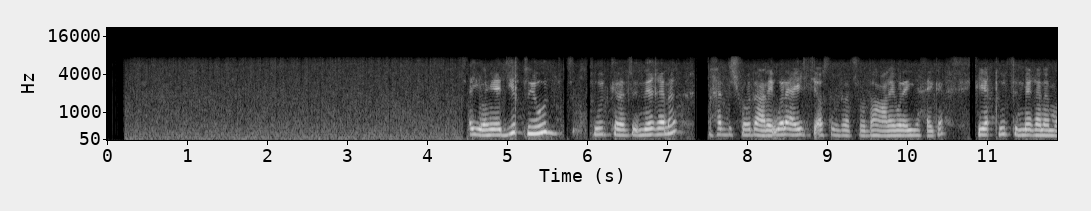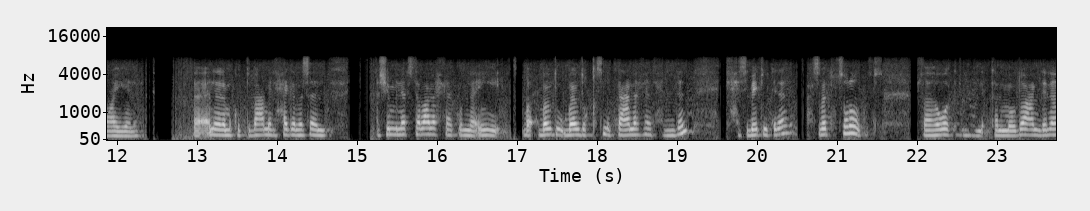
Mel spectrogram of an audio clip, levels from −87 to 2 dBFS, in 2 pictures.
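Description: Gritty, grainy distortion runs through the whole speech clip, tracking the signal and fairly loud, likely low bit depth without dither from truncation to about 6 bits.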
